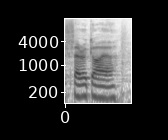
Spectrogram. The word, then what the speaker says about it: Feragaia: Today, I'm talking to Jamie Wild of Feragaia. Have I said that right? – You have. You've nailed it.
